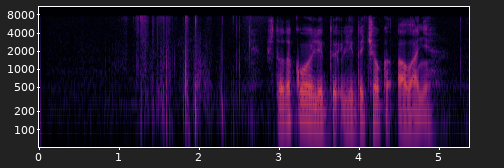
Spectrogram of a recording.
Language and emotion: Russian, neutral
